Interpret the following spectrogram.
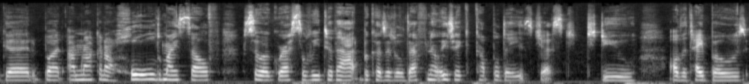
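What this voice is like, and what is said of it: Sick-sounding voice. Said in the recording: “my voice sounds like this. I think I'm probably just getting sick”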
